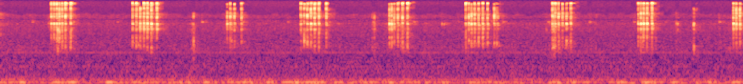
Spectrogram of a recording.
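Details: Faint, crisp ticks repeat at a fairly steady pace over a quiet background from a wristwatch; the movement is running normally.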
